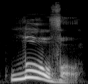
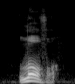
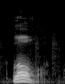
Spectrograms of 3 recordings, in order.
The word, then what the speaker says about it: Louisville: She's like, no, say less. You're doing too much. It's not that strong of a pronunciation. Nice. So it's like Louisville. That's it. Louisville. That's the way they like it to be pronounced, but nobody does.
